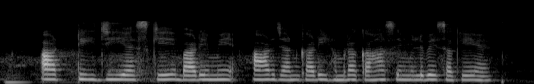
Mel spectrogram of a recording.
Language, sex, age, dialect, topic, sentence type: Magahi, female, 41-45, Northeastern/Surjapuri, banking, question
